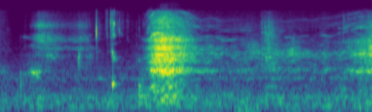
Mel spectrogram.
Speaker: Pardon me. Man, I had to sneeze.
